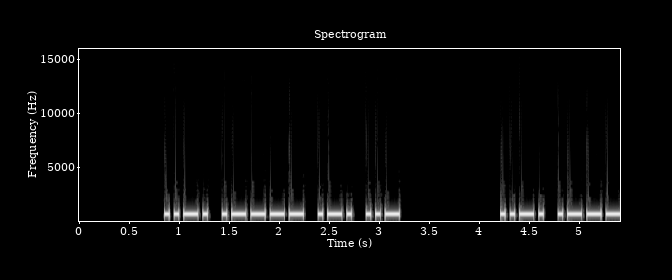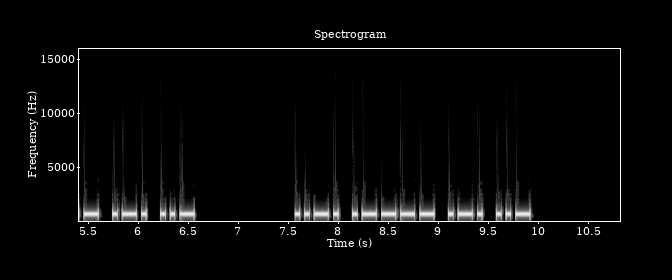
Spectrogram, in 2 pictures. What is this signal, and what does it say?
Morse code, heard as a keyed tone, about 25 wpm, 700 Hz. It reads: F1RU F1RU F1RU
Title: DXCC-100 Call Signs - 4 Characters - Repeated 3x - 25wpm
